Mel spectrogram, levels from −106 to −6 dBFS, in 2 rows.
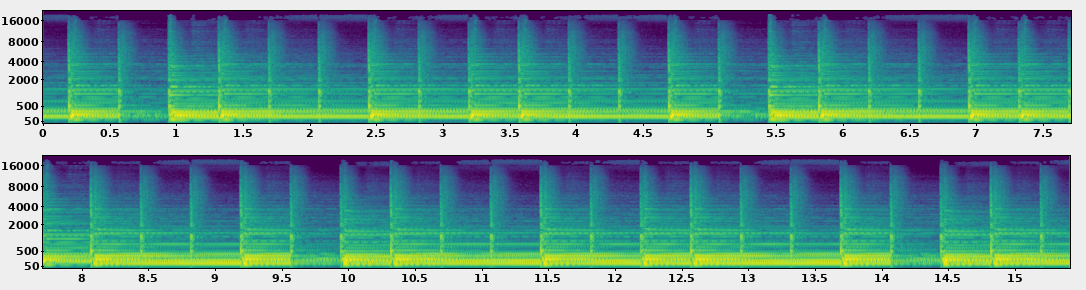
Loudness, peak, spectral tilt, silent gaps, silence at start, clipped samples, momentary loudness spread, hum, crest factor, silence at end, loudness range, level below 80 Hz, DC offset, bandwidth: -18 LUFS; 0 dBFS; -7.5 dB/octave; none; 0 s; under 0.1%; 6 LU; none; 16 dB; 0 s; 2 LU; -50 dBFS; under 0.1%; 12.5 kHz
